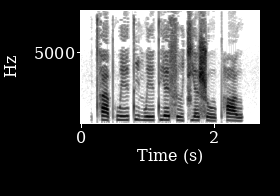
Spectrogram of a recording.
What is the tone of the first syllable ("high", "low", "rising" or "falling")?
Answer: low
